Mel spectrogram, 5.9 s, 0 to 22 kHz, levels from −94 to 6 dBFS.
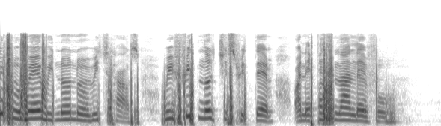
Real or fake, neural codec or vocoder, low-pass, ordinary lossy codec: fake; codec, 16 kHz, 16 kbps, FreqCodec, larger model; 7.2 kHz; none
